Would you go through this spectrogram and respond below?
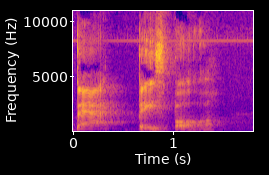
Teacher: in English the B is quite explosive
